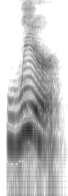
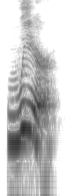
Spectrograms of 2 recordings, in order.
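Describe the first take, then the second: First: The words merge into one short syllable. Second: The same.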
